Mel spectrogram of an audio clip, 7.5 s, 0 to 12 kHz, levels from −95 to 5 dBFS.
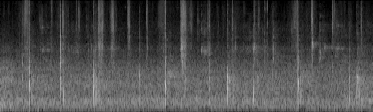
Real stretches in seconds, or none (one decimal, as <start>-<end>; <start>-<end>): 0.0-7.5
